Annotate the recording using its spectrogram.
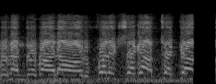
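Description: Speech only: a cricket commentator talking quickly and without pause, cut off suddenly near the end.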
